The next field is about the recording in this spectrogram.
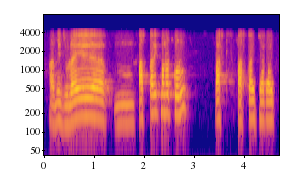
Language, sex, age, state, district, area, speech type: Assamese, male, 60+, Assam, Goalpara, urban, conversation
